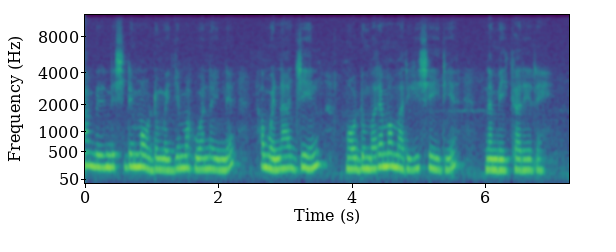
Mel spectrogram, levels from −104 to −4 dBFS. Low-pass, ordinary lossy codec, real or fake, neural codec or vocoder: none; none; fake; vocoder, 24 kHz, 100 mel bands, Vocos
